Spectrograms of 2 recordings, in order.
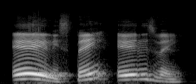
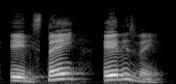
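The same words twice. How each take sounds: First: Eles têm, eles vêm with Eles said slowly and leaned on; slow stress on eles. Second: Said in the usual way. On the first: Shown as a demonstration. Teacher stressing the subject eles for students, slow and louder. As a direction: draw out Eles to point at the plural subject. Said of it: "Perceba que eles aqui". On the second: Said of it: "o sujeito aqui é eles".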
